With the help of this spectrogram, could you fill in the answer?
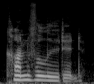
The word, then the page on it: convoluted: American English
